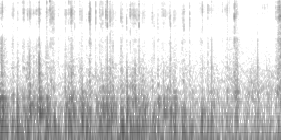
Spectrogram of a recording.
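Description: Long nails tap quickly on the faces of a solid red bar of soap held over a table. The result is a steady patter of dull, muffled clicks, heavy in the low end with only a faint bright edge, and each tap dies away almost at once.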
